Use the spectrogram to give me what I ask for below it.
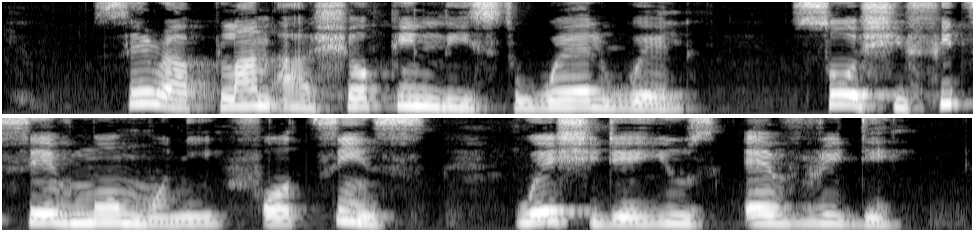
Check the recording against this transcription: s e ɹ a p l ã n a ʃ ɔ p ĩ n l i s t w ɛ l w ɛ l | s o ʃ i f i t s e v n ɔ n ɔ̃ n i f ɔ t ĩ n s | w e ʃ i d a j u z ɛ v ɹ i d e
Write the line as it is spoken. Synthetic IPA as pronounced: s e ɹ a p l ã n a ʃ ɔ p ĩ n l i s t w ɛ l w ɛ l | s o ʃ i f i t s e v m ɔ m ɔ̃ n i f ɔ t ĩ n s | w e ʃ i d e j u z ɛ v ɹ i d e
